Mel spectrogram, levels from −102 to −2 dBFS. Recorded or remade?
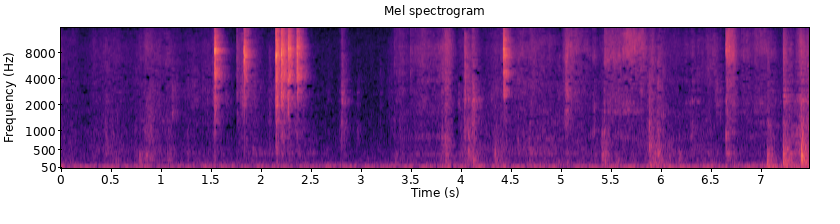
recorded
